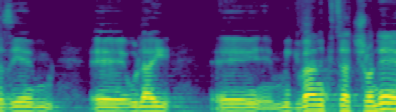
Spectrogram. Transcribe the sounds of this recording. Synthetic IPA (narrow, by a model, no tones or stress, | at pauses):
zje | eulaj | emiɡvankt͡sat̪ʃo̞ne̞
